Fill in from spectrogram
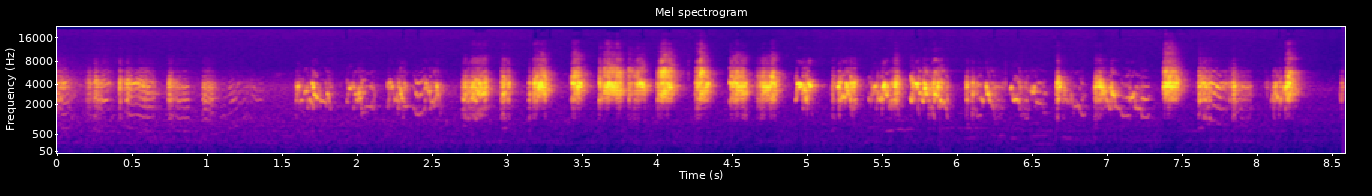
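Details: Home budgie pair in a long, loud bout of chattering: rapid, harsh, rhythmic chirps in near-continuous succession after a brief softer opening.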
